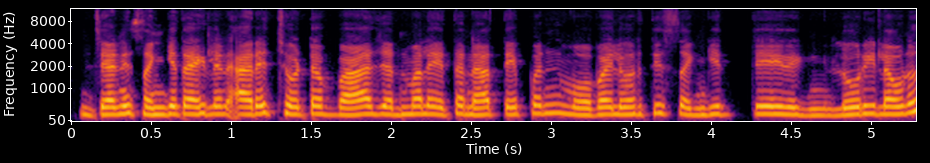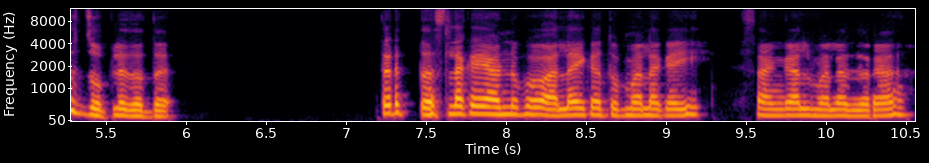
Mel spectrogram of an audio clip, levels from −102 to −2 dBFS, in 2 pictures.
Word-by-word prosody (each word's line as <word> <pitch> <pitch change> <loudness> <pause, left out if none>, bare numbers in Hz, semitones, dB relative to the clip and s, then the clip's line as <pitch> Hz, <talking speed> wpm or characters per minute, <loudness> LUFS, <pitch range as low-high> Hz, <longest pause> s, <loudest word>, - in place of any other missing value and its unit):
ज्याने 220 +4 +4
संगीत 225 +1 +2
ऐकलं 230 +1 +3
आणि 215 - -2
अरे 235 +3 +4
छोटं 230 -1 0
बाळ 210 +2 +4
जन्माला 230 +1 +1
येतं 220 +2 -1
ना, 205 +1 +3
ते 215 - +1
पण 250 +1 -1
मोबाईलवरती 220 +3 0
संगीत 225 -1 -3 0.2
ते 235 0 +4 0.4
लोरी 225 +3 +2
लावूनच 235 +7 +3
झोपलं 195 -1 -1
जातं. 170 -2 -1 1.4
तर 250 +2 +2
तसला 230 +3 +1
काही 235 0 +1
अनुभव 220 0 +1
आलाय 195 +2 +1
का 205 -1 -2
तुम्हाला 190 0 -2
काही 190 +4 -3 0.4
सांगाल 195 0 -2
मला 185 0 -2
जरा? 175 +2 -2
215 Hz, 170 wpm, -22 LUFS, 195-230 Hz, 1.4 s, ज्याने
